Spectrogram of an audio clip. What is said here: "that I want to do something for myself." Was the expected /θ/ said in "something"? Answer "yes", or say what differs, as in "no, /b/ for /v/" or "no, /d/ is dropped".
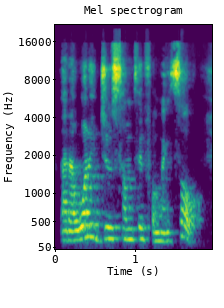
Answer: yes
